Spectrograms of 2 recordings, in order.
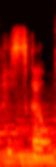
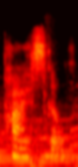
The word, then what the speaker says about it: Piskel: put in here is something called piscal or piscal and that's spelled p i s k e l okay now it's brought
